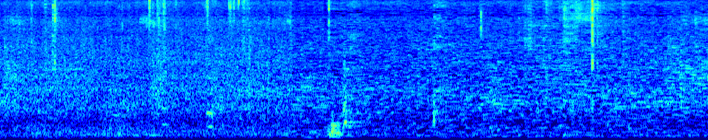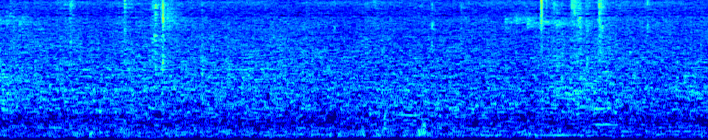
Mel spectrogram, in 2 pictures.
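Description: A young monkey tears banana peel.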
